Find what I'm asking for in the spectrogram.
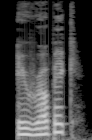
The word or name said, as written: aerobic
